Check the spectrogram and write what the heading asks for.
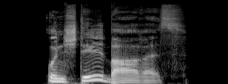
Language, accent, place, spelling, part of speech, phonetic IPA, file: German, Germany, Berlin, unstillbares, adjective, [ʊnˈʃtɪlbaːʁəs], De-unstillbares.ogg
- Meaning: strong/mixed nominative/accusative neuter singular of unstillbar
